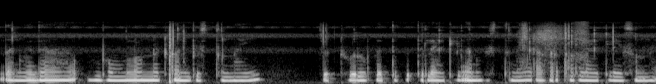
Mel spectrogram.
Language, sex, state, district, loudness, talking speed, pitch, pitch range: Telugu, female, Andhra Pradesh, Guntur, -16 LUFS, 120 wpm, 190 Hz, 180-195 Hz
